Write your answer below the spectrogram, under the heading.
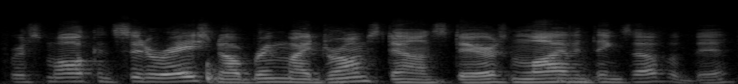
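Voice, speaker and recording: An actor playing a wisecracking teenage younger brother in a 1950s sitcom, teasing in a deadpan way. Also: male voice, a little high, a little fast. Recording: dull lo-fi TV soundtrack, loud noise.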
